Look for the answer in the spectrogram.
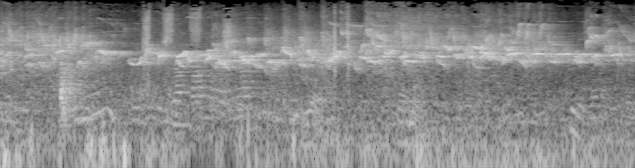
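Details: A greater green leafbird chatters in a fast, dense song of high squeaks, clicks and whistled fragments, continuous and varied, with faint low sounds in the background.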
